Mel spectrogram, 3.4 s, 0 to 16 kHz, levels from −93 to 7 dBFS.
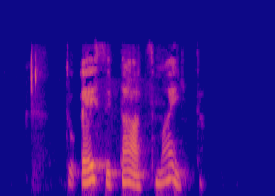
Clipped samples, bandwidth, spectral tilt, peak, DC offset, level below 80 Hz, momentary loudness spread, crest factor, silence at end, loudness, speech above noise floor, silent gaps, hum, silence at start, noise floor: under 0.1%; 7.6 kHz; -3.5 dB/octave; -14 dBFS; under 0.1%; -74 dBFS; 19 LU; 22 dB; 1.2 s; -33 LUFS; 57 dB; none; none; 0.35 s; -89 dBFS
